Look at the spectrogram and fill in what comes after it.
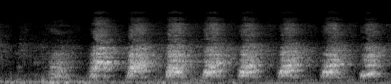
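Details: A female XL ghost tri American Bully named Nyla barks while exercising, giving about eight punchy barks in a steady rhythm roughly every half second, with little else audible.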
